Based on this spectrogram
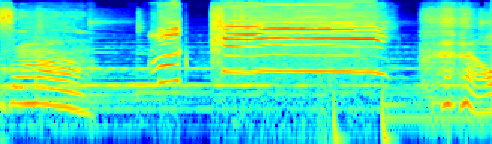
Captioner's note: irritated shriek; awkward chuckle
